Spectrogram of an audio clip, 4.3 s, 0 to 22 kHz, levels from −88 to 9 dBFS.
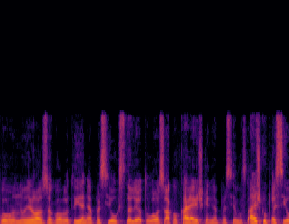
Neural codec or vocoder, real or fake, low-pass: codec, 24 kHz, 1.5 kbps, HILCodec; fake; 10.8 kHz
